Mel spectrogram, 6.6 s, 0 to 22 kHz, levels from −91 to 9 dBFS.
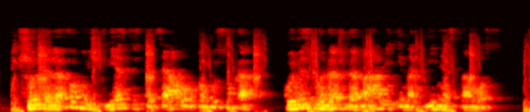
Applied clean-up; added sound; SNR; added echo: classical method WPE with log-MMSE.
